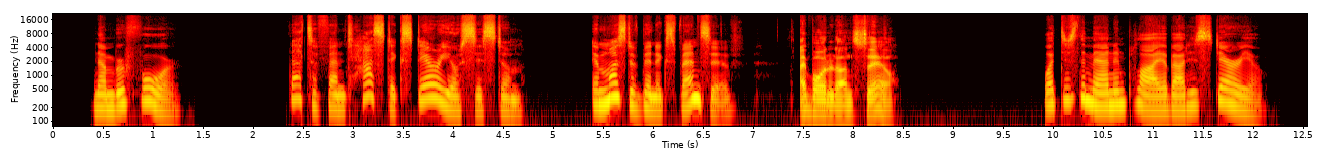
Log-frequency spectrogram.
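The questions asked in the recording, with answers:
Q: What does the man imply about his stereo?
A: It wasn't as expensive as it looks; he got it at a reduced price.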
